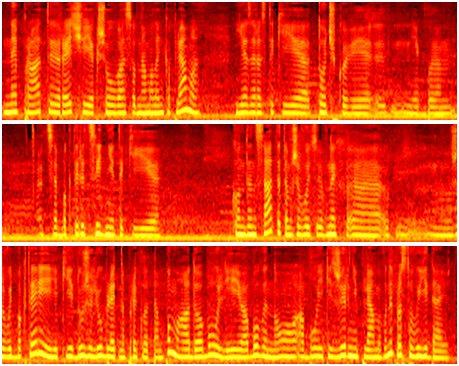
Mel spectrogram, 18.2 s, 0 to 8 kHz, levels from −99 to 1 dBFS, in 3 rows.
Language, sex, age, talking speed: Ukrainian, female, 20-39, 135 wpm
